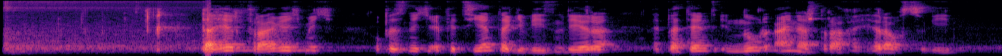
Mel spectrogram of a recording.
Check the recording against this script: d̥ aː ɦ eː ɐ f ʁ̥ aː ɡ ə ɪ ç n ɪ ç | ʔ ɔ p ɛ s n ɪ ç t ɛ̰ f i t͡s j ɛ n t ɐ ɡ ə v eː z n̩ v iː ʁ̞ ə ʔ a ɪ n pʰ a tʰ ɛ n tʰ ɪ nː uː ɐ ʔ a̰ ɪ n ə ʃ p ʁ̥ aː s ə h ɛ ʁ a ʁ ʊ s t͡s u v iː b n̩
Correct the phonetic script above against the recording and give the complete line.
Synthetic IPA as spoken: d̥ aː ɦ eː ɐ f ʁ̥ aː ɡ ə ɪ ç m ɪ ç | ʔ ɔ p ɛ s n ɪ ç t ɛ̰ f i t͡s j ɛ n t ɐ ɡ ə v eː z n̩ v ɛː ʁ̞ ə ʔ a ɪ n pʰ a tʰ ɛ n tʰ ɪ nː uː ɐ ʔ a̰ ɪ n ɐ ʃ p ʁ̥ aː χ ə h ɛ ʁ a ʊ s t͡s u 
